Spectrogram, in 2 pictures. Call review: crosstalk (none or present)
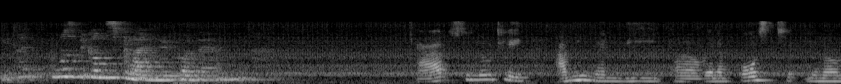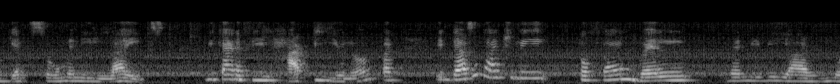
none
